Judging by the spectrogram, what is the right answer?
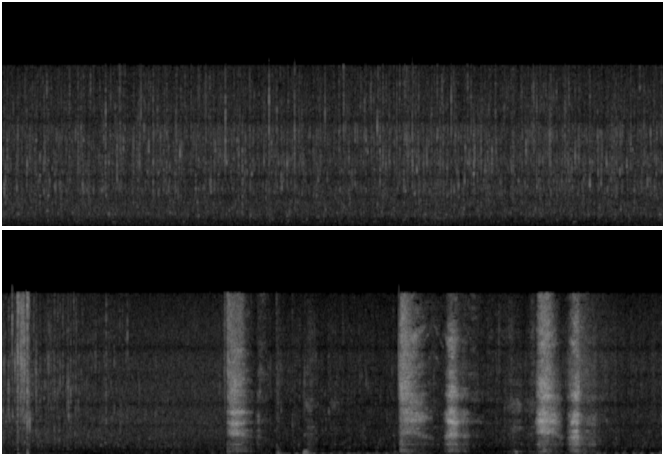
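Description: A faint steady hiss with a single sharp click about seven seconds in. From about nine seconds in, a string of short, breathy, stifled laughs from a woman, with a low rumble under them.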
